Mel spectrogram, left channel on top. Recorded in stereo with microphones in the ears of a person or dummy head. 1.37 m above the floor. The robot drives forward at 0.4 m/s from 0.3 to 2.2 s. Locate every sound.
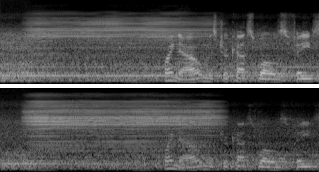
1.6 s a man speaking: 40° left (ahead or behind), 2 m; by 3.2 s 45° left (ahead or behind), 2.0 m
